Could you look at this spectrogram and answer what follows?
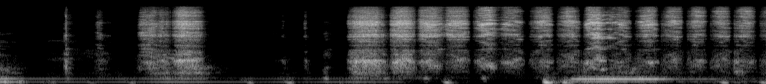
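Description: A knife blade is drawn across a sharpening stone to raise a burr, first in a couple of short rasping strokes, then in a quick run of even, loud back-and-forth scrapes close by.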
